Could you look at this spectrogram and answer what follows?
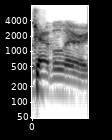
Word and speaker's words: Cavalera: they're like you know I always say their name wrong it's cavalar but I cavala best cavaler cavalera yeah yeah so it's they're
